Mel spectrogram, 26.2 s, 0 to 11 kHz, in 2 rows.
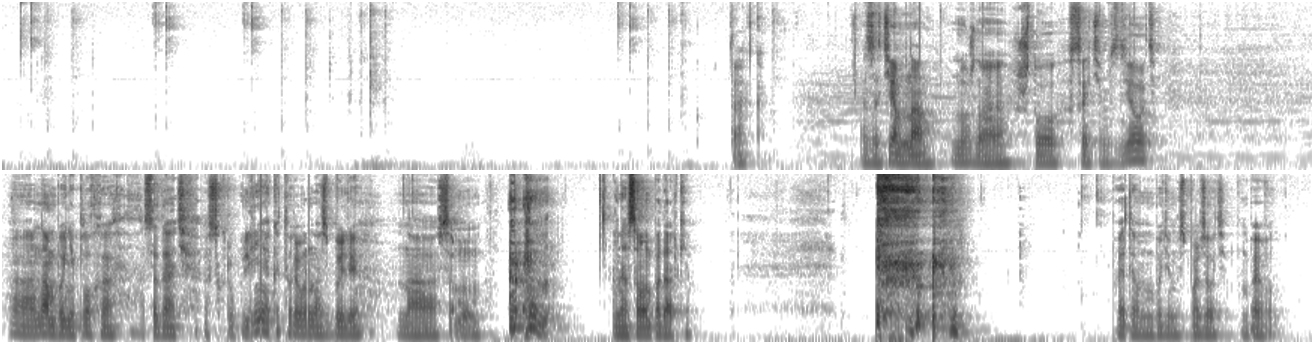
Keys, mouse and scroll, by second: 0.4 middle click, 1.5 click, 2.8 middle click, 4.5 g, 6.5 middle click, 6.8-7.3 scroll down 1, 7.3 middle click, 7.3-8.2 scroll down 3, 8.2-9.4 scroll up 1, 9.4 middle click, 14.2 click, 14.7 middle click, 15.4-16.4 scroll up 2, 16.4 click, 16.4-17.1 scroll up 1, 24.5 middle click, 25.2 scroll up 1, 25.4 middle click.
